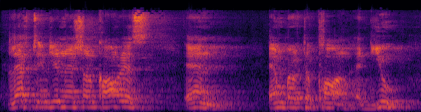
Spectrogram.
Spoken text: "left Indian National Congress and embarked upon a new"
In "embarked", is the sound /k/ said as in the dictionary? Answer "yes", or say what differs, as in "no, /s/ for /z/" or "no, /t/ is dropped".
no, /k/ is dropped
